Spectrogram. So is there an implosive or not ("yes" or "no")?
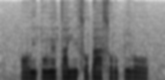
yes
